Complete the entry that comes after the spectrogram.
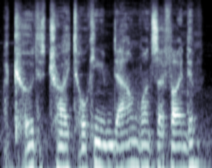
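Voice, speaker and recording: Low-voiced, calm hero mage played by a man. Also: normal speed, a little hiss or hum, lightly acted. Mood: encouraging. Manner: calm, reassuring, plain-spoken. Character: steady, supportive young male mage leader of heroes. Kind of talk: video game character acting.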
